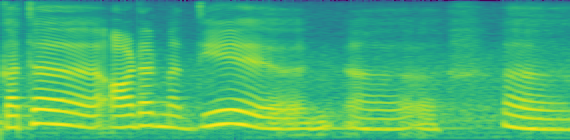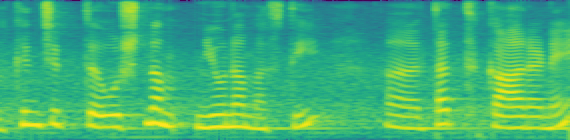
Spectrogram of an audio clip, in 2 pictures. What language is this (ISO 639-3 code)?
san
